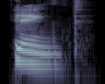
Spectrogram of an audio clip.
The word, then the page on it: inked: British English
